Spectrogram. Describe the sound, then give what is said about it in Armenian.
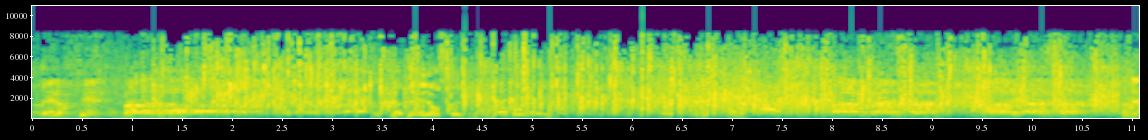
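Fans applaud and chant at Zvartnots airport in Yerevan as they welcome the Armenian national team. Loud, dense clapping runs throughout, joined by many voices shouting and chanting in rising and falling cries. “Այսօր վաղ առավոտյան Երևանի Զվարթնոց օդանավակայանում երկրպագուները ծափահարություններով և վանկարկումներով դիմավորեցին Հայաստանի հավաքականին։”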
